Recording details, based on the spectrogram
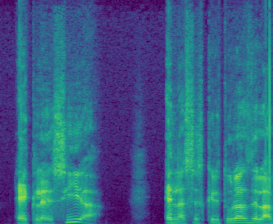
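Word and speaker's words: ἐκκλησία: palabra iglesia viene de la palabra griega que se pronuncia eclesia en las escrituras de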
